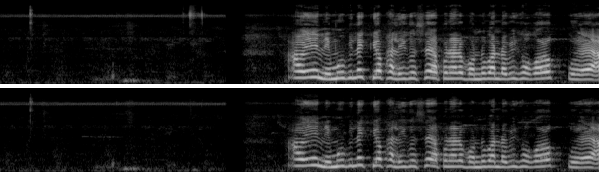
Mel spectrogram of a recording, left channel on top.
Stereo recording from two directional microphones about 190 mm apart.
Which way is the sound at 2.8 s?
10° left (ahead or behind).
